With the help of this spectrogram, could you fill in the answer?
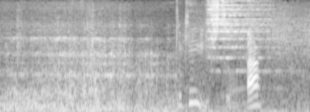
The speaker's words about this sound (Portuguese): Então, peraí, peraí, há uma parte é o elétrico. E é o elétrico. É o elétrico. Exato, há aqui uma parte que se reconhece melhor que é assim esta espécie de campainha.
